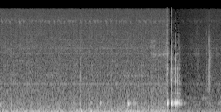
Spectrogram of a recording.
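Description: Small handling clicks as a small electric motor is worked off a cardboard face plate, with a few faint ticks and then a short burst of sharper clicks near the end as it comes free, over a steady low background hum.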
